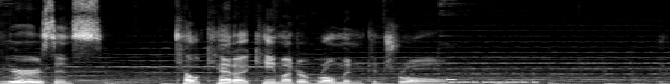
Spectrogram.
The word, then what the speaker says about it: Celceta: You want to pronounce it as Celceta, like rhyming of Velveeta.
